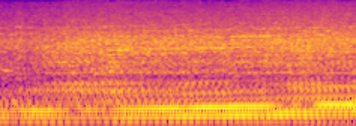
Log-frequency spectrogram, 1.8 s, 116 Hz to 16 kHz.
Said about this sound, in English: you can actually hear the roar of a mighty V8 engine as he gives it everything he can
